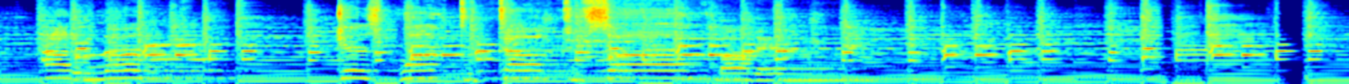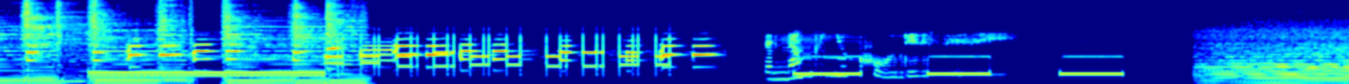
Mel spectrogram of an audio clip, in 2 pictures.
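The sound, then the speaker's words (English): Loud music fades out, then a rapid run of phone keypad tones beeps in quick succession as a man dials a number on a phone taken from his pocket, followed by a repeating on-off busy-line tone near the end. “He begins to dial.”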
